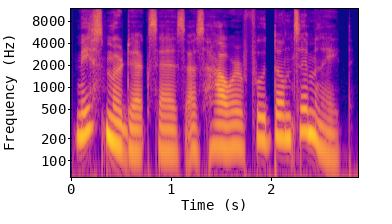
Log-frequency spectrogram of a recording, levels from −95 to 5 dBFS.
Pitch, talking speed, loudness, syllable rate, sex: 170 Hz, 190 wpm, -17 LUFS, 4.9 syllables/s, female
